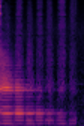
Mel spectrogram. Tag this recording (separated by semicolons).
boing; boingy; harp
